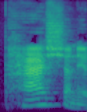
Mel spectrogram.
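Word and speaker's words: passion: 쓰시는 분들이 있습니다 그래서 그럼 열정 을 의미할 때는 파 션이 라고 하셔야 되고요 우리 옷을 입는 이유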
